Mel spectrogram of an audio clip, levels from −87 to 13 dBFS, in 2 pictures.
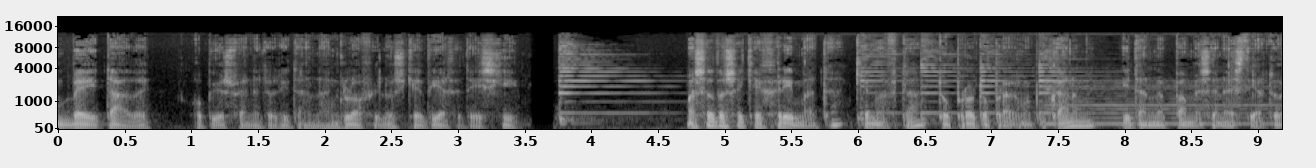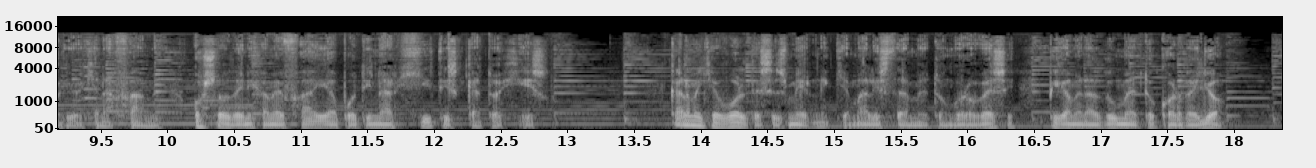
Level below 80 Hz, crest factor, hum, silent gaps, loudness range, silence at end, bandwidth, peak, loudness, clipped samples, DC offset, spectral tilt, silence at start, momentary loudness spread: -44 dBFS; 20 dB; none; none; 5 LU; 0 s; 13 kHz; -2 dBFS; -21 LUFS; under 0.1%; under 0.1%; -2.5 dB/octave; 0 s; 12 LU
